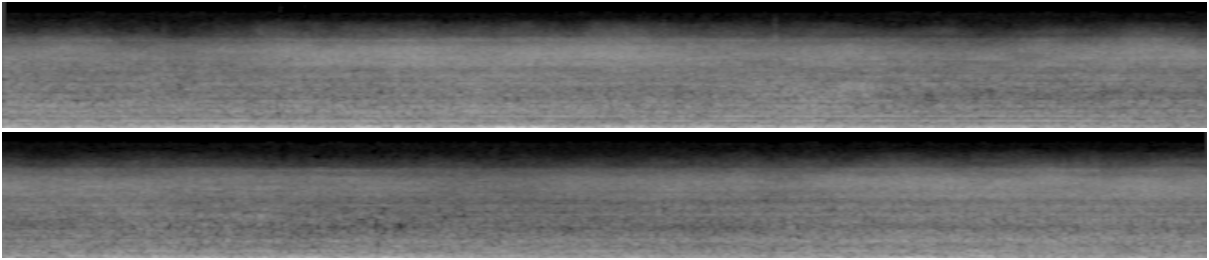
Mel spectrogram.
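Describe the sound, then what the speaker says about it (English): An Air France airliner taxiing past at Boston Logan produces a broad, continuous engine rush that peaks early and then tapers off gradually. "Air France here passing in review."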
